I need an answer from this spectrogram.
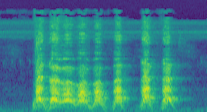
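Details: Tyrion, a year-old Boxer, barks nonstop at a neighbouring cow to defend his ground; eight hoarse, closely spaced barks run together in a steady rhythmic string.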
